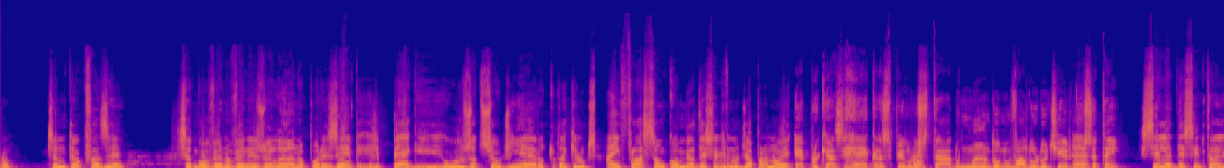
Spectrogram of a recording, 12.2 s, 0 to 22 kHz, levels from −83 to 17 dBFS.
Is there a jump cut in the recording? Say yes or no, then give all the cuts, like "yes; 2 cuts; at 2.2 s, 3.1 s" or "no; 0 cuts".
yes; 6 cuts; at 1.9 s, 3.6 s, 4.8 s, 5.9 s, 7.3 s, 8.9 s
